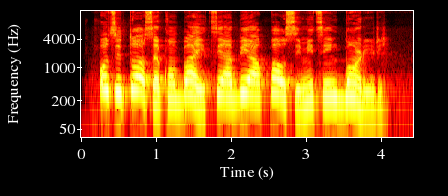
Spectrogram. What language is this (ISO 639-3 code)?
yor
